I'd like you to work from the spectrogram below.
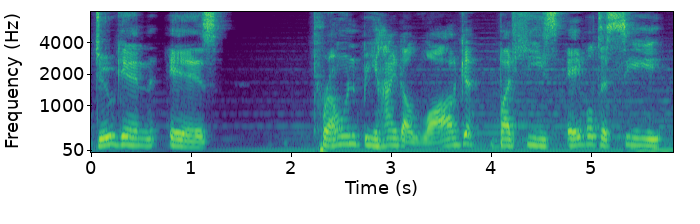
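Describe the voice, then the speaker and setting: A man narrating a tabletop role-playing game as game master in calm, descriptive storytelling. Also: on the high side, slow, soft background music.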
